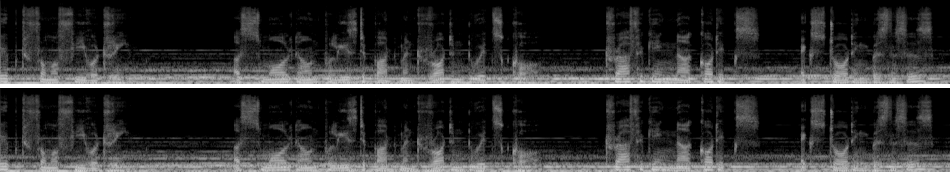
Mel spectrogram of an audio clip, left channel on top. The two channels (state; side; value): normal; both; correlation 0.38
